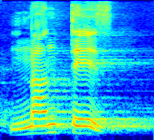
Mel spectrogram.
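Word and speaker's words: Nantes: था, उसका नाम है नानतेज। क्या है? नानतेज। ठीक है, एस साइलेंट रहेगा इसमें।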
